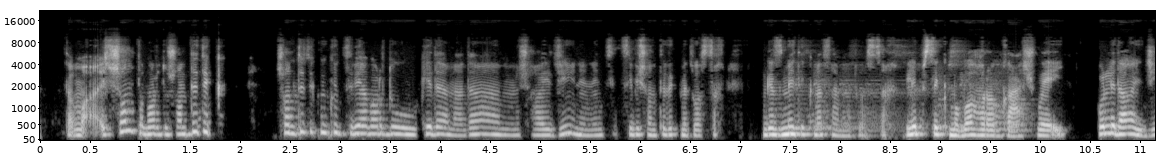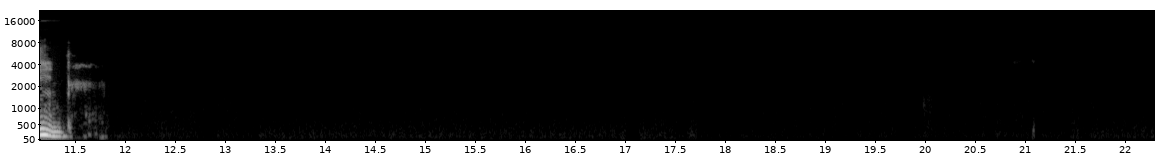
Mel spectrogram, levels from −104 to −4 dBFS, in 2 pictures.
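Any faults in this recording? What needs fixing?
From 7.48 to 10.08 s there is feedback echo between two devices: the sound returns at regular intervals of roughly 0.3 s, each pass thinner and more ringing, the loudest about 13 dB below the speech. Discrete, evenly spaced repeats set it apart from ordinary room reverberation. Only one device per room should join the call, or the second should be muted.

At 19.72 s the audio stops dead for 0.17 s, a playback stall, and resumes at 19.89 s. A brief cut that is followed by a speed-up points to the player running dry, likely a buffer underrun, rather than a gap in the recording. A larger playback buffer would prevent it.

From 19.89 to 21.58 s comes catch-up at higher speed: playback runs 1.1 times faster, with pitch raised by about a semitone and a half, then settles back. Tempo and pitch rise together and then return to normal, which distinguishes it from a steady pitch shift. 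Time-stretching that preserves pitch, or avoiding the stall, would remove it.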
